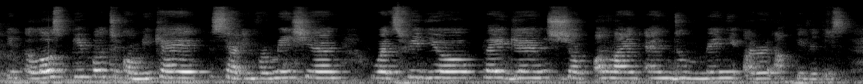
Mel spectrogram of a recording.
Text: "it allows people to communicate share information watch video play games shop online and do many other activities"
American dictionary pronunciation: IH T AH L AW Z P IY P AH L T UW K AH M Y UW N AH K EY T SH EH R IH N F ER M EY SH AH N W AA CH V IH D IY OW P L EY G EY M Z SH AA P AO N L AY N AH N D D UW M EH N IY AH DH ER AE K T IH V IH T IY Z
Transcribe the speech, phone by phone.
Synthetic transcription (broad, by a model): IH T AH L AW S P IY P AH L T UW K AH M Y UW N AH K EY T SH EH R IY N F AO M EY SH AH N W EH S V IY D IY OW P L EY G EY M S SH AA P AO N L AY N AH N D D UW M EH N IY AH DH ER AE K T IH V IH T IY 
